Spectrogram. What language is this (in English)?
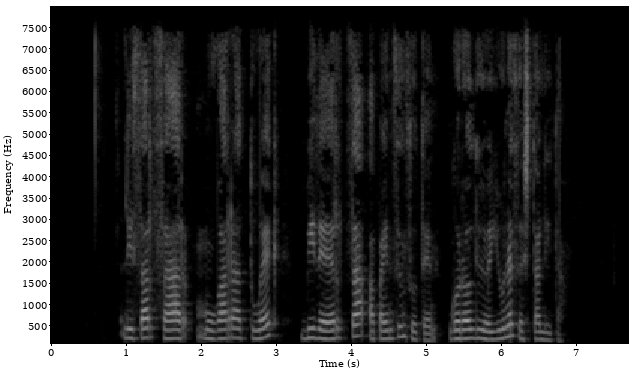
Basque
